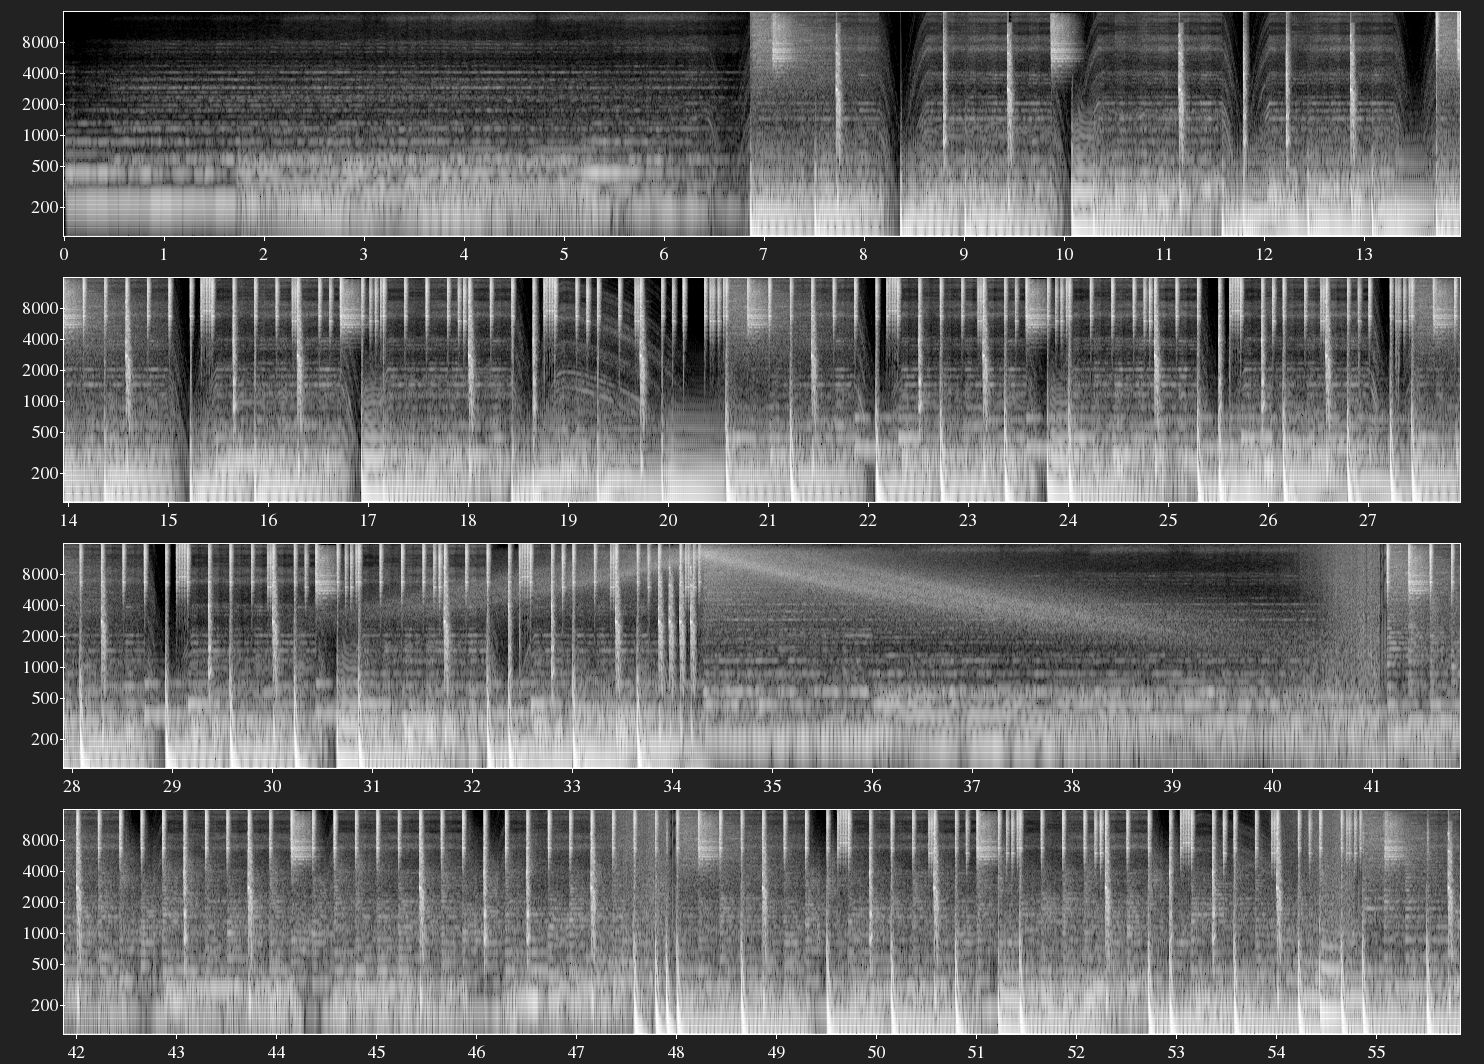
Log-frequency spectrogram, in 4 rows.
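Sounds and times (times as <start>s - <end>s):
trap beat: 6.9s - 10.5s, 11.1s - 34.4s, 41.1s - 55.8s.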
